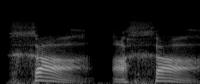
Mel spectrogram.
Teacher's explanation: es un sonido que se gesticula en la parte eh velar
